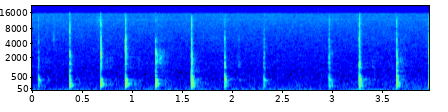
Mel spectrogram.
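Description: Fingertips tap twelve times on the bottom of an empty white plastic ice cream pail turned upside down on a lap. Each tap is a short, dull, hollow knock with a low body and almost no high ring, dying away almost instantly. The taps come at an uneven, unhurried pace, some softer than others.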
